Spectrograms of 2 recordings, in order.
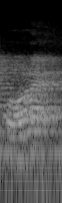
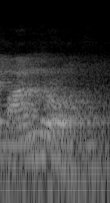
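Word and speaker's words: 般若: Bacanya Po Re tulisannya Pan Ro.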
